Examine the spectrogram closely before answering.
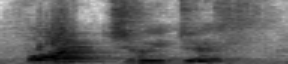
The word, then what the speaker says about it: fortuitous: Fortuitous. TU को हम चू बोलेंगे, fortuitous.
